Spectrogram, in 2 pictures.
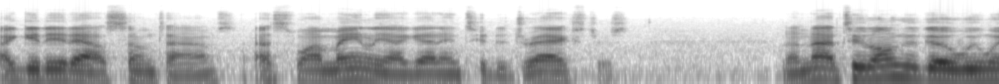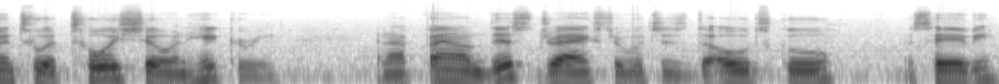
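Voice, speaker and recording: With a Carolina accent, a man speaks at a fairly quick pace in a fairly high pitch with ordinary pitch variation. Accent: Carolina twang. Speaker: toy car collector and YouTuber. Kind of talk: live stream commentary. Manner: casual, animated.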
